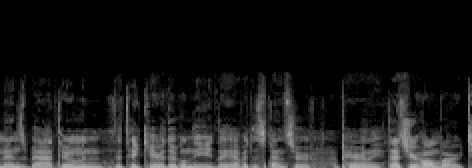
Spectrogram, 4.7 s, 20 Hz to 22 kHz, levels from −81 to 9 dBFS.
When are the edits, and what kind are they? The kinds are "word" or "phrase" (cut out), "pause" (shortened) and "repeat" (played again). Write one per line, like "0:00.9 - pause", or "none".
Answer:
0:01.1 - phrase
0:01.8 - word
0:02.2 - word
0:02.5 - word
